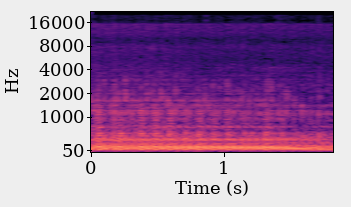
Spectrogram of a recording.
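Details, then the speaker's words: Engine with the muffler removed, held at idle only by constant throttle: loud open exhaust with lumpy, uneven, clattery pulses, struggling to hold speed. It is running rough. "But it shouldn't sound like that. And how are you able to keep it idling at all right now?"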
